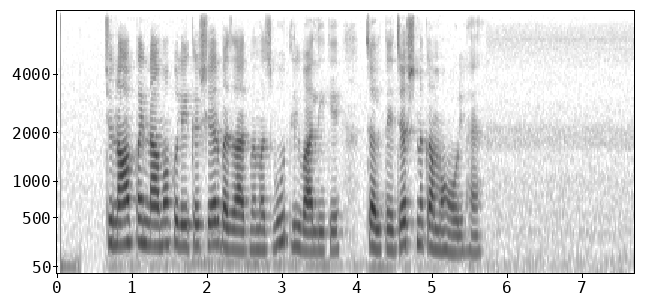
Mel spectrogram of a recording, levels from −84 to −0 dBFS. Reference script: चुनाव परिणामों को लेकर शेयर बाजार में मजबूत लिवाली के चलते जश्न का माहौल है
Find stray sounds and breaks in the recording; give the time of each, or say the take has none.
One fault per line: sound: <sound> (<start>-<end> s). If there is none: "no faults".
no faults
